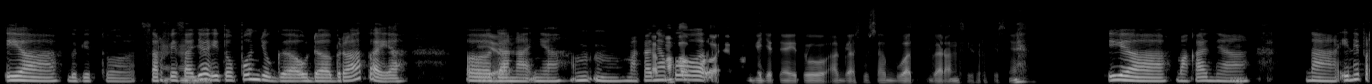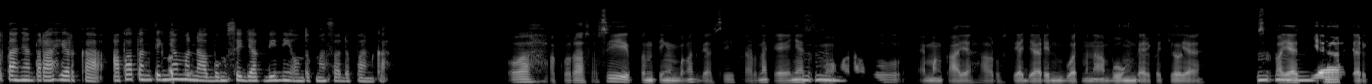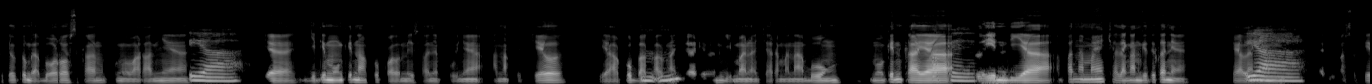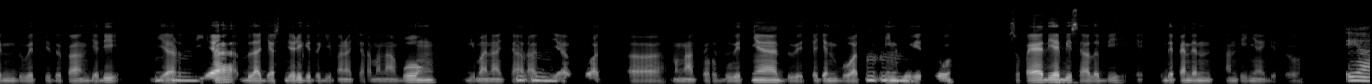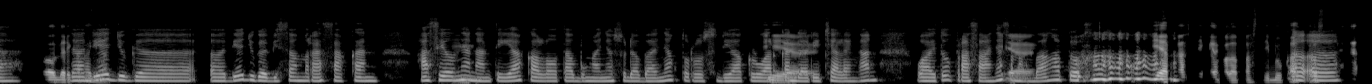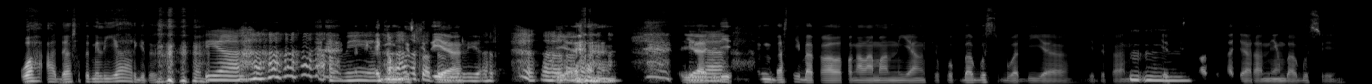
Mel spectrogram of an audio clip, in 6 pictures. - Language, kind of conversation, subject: Indonesian, unstructured, Bagaimana kamu mulai menabung untuk masa depan?
- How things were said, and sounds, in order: chuckle; chuckle; chuckle; laughing while speaking: "satu miliar"; chuckle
